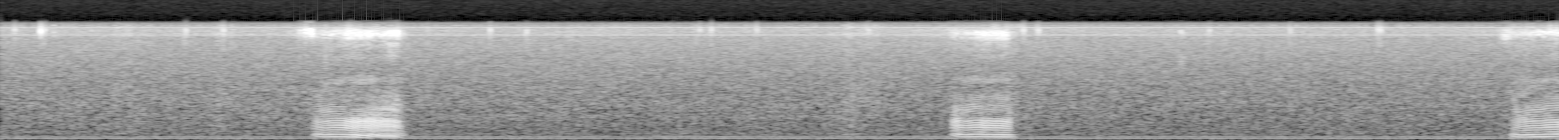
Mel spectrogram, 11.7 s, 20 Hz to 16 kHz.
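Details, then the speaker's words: Very tired sleeping dog snoring: short rumbling snorts about every 4 to 5 seconds over a steady background hum. "Stop all that snoring. You drooling."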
